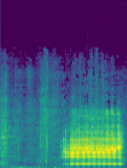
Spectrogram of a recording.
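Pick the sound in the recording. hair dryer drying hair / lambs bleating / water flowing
lambs bleating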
